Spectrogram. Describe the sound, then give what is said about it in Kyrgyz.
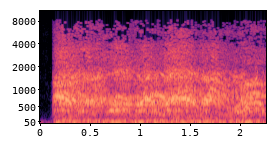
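Protest crowd chanting slogans at a rally in Russia against internet isolation; a loud, dense roar of many voices shouting in unison, sustained without a break. “Интернеттен колуңду тарт, интернеттин изоляциясына каршыбыз. Баарына бөгөт кое албайсыңар. Дал ушундай уран чакырыктар менен коштолгон митингдер жекшембиде Орусиянын Москва, Хабаровск, Санкт-Петербург жана Воронеж сыяктуу бир нече шаарында өттү.”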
